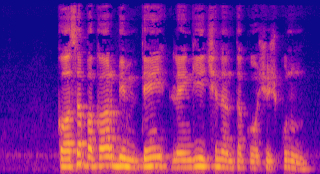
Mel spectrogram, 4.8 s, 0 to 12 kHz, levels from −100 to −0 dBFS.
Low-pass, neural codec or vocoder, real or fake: 10.8 kHz; none; real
